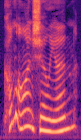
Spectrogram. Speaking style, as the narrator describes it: Xi Qingxuan whined

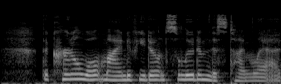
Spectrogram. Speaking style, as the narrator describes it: he said soothingly

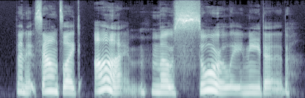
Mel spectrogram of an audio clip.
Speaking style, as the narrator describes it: Asterion said, letting his voice drop to a purr

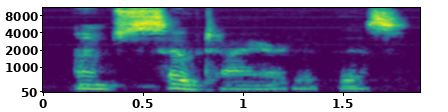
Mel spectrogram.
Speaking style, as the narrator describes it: Tony mutters

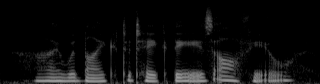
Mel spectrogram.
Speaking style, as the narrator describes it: Beard murmurs

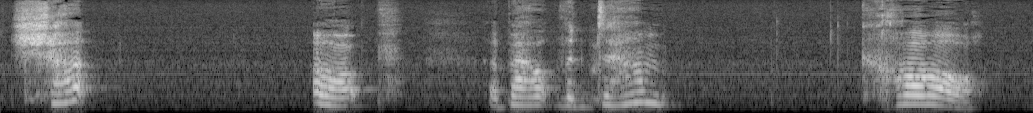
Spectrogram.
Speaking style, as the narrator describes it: Sam moaned

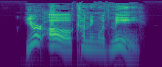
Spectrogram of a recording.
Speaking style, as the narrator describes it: Laura snaps

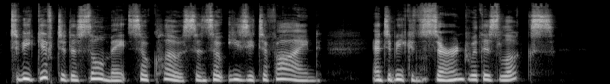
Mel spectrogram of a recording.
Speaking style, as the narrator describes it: She sighed

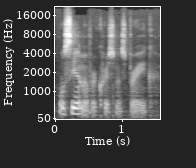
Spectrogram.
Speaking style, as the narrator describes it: he mumbles

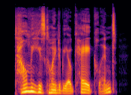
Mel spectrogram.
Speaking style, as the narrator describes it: Steve says shakily

